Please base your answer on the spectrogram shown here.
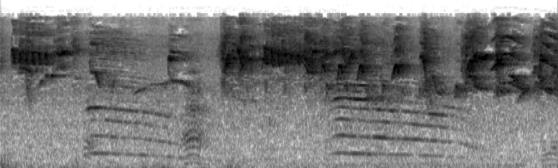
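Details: Oriental magpie-robin at a bird singing contest in Aceh, Indonesia, pouring out a fast, dense song of high sweet whistles, buzzy trills and chattering notes, with a series of lower descending whistled phrases below; background chatter and other birds are audible.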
